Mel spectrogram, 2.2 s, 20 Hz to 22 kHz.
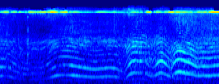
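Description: The twin small brushed motors and propellers of an XK A100 J-11 RC foam jet whining, their pitch wavering up and down. The six-axis gyro is speeding up and slowing each motor in turn, using differential thrust to correct the plane's attitude.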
